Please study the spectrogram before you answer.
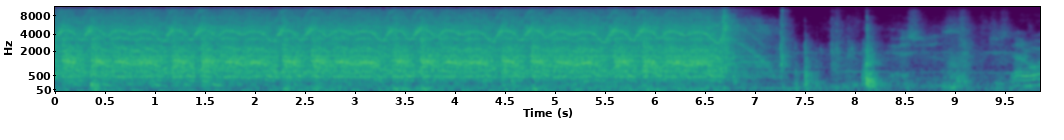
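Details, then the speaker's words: Mazda Miata after timing belt and valve seal job, new plug wires: starter turns sluggishly for about seven seconds and never catches; owner suspects cranking too slow to start, possibly weak battery, and had thought one cylinder lacked compression. "i don't think it's cranking fast enough though for it to start"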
